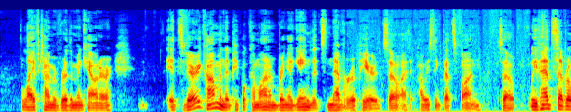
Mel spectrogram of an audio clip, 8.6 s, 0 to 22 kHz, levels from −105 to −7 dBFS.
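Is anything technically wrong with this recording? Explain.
Yes, there are two faults.

Low bit depth without dither runs from 5.19 to 7.94 s, beginning just after "bring a game that's". The speech turns grainy and gritty, with a roughness that rises and falls with the voice and sits roughly 35 dB below it. The likely cause is truncating samples to a coarse grid, consistent with 8 bits, with no dither to decorrelate the rounding error, so the distortion tracks the signal instead of forming a steady hiss.

Damaged data in a compressed stream appears from 7.66 to 7.71 s, inside the gritty passage. The decoder hits corrupted bytes, misreads or drops the affected frames, and loses sync until it finds the next valid frame header. It is heard as a brief chirp or blip about 50 ms long.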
